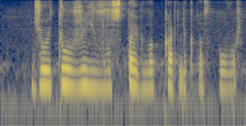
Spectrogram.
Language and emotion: Russian, angry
